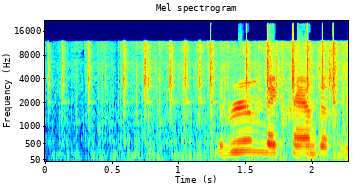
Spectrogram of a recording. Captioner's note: faint typewriter sounds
